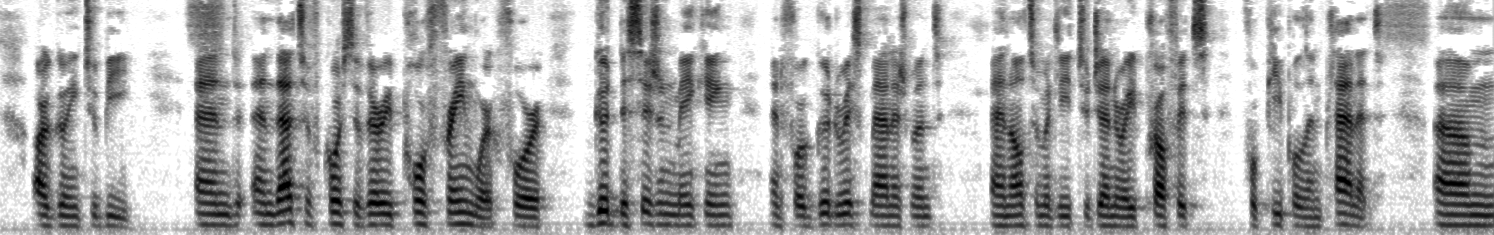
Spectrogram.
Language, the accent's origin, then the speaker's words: English; Geneva, Switzerland; I grew up in Geneva, but my family's originally from Bolivia on my mother's side in Latin America, and Iran in the Middle East from on my father's side.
